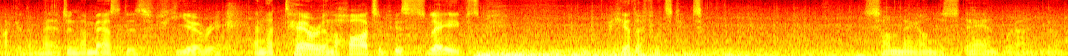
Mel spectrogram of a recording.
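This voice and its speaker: A man acting a doomed, remorseful figure in a horror game, speaking gravely and theatrically in a deliberate monologue. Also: medium pitch, heavy background noise, lightly acted. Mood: grim resignation. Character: doomed, remorseful man facing evil forces.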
